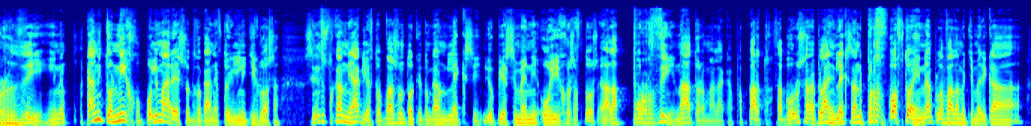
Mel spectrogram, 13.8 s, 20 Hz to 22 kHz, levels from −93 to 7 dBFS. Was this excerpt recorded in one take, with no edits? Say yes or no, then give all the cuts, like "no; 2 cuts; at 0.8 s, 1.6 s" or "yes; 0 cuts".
no; 2 cuts; at 5.1 s, 5.5 s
